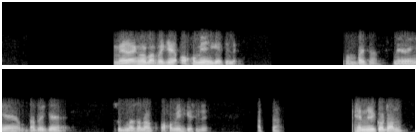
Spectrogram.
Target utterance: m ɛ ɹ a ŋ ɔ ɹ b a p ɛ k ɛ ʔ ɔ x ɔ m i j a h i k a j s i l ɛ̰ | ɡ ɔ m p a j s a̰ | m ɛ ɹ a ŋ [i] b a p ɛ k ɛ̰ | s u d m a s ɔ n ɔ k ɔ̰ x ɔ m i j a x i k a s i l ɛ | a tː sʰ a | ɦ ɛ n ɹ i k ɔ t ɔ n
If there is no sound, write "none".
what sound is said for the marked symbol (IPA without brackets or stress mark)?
ɛ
